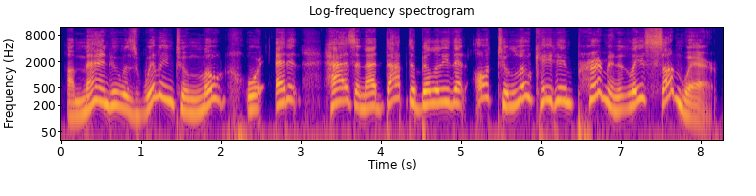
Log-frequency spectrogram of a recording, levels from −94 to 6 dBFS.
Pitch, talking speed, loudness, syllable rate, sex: 215 Hz, 140 wpm, -17 LUFS, 4.8 syllables/s, male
